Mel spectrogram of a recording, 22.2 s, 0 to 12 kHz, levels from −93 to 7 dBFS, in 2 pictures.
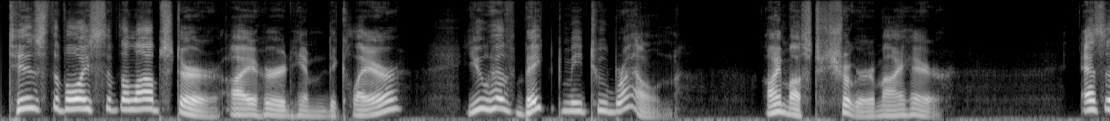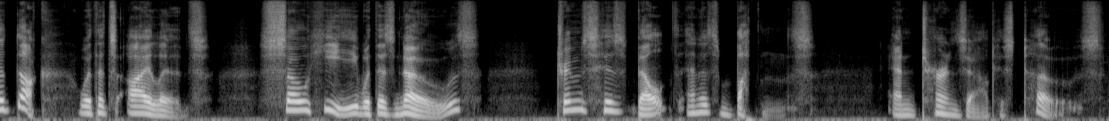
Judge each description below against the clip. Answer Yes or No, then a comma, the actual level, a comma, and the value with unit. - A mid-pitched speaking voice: Yes, medium, 155 Hz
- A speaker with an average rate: No, slow, 115 wpm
